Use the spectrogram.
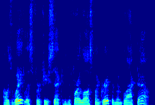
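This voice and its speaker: A man's voice: medium pitch, quick pace, mellow, husky, lightly acted. A man voicing an easygoing, reassuring woman traveller in a science fiction story. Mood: casual. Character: easygoing sister, a revived female space traveller.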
